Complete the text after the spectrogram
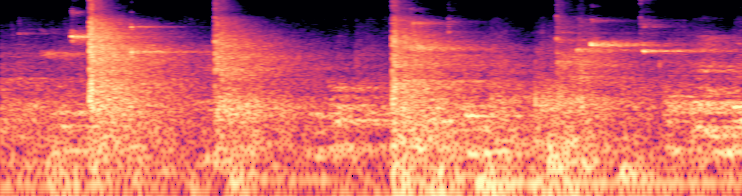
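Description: Rackets smack shuttlecocks with sharp echoing pops in a large hall.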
